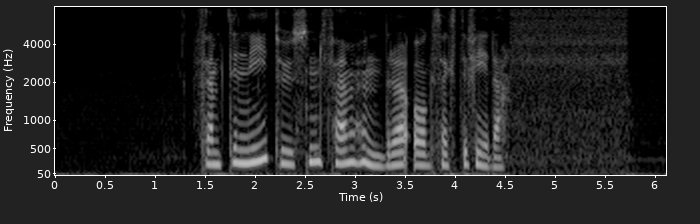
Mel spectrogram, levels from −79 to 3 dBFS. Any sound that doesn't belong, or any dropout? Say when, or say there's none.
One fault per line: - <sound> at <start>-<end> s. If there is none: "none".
none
